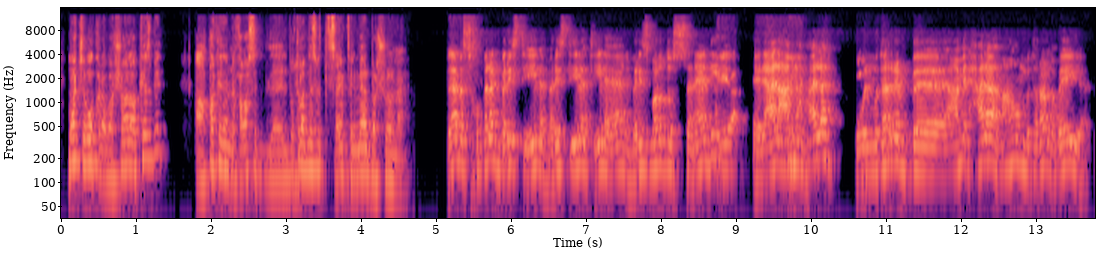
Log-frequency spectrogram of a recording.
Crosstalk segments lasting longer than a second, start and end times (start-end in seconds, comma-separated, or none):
none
